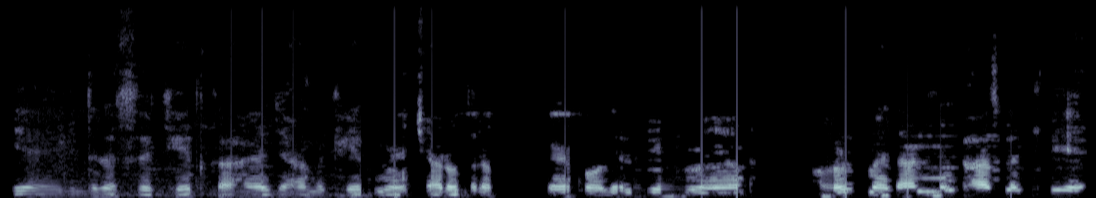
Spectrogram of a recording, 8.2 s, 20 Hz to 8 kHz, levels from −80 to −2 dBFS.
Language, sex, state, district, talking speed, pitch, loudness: Hindi, male, Uttar Pradesh, Hamirpur, 155 wpm, 115 Hz, -31 LUFS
